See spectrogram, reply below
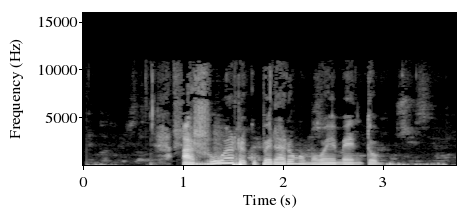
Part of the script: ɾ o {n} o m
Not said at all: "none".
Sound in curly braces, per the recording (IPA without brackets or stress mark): ŋ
